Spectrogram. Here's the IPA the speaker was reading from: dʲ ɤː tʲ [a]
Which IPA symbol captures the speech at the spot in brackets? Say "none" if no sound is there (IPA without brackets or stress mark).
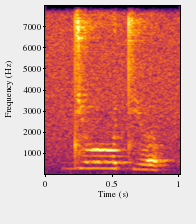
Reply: ə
